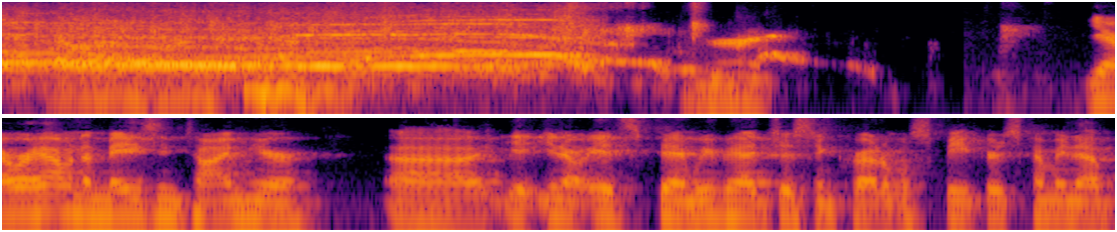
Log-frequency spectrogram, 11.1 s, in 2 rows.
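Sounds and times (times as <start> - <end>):
conference audience cheering: 0.0 - 4.0
speech: 5.4 - 11.1.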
